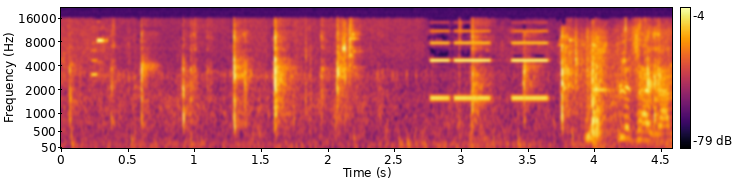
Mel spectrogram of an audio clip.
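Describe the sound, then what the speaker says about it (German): Proximity alarm in the tactical shooter Rainbow Six: two short, clear electronic beeps amid clattering clicks and knocks, with people talking quietly over the game sounds. "Hier piepst was und klonkt was und klingelt was. Den Annäherungsalarm war das."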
